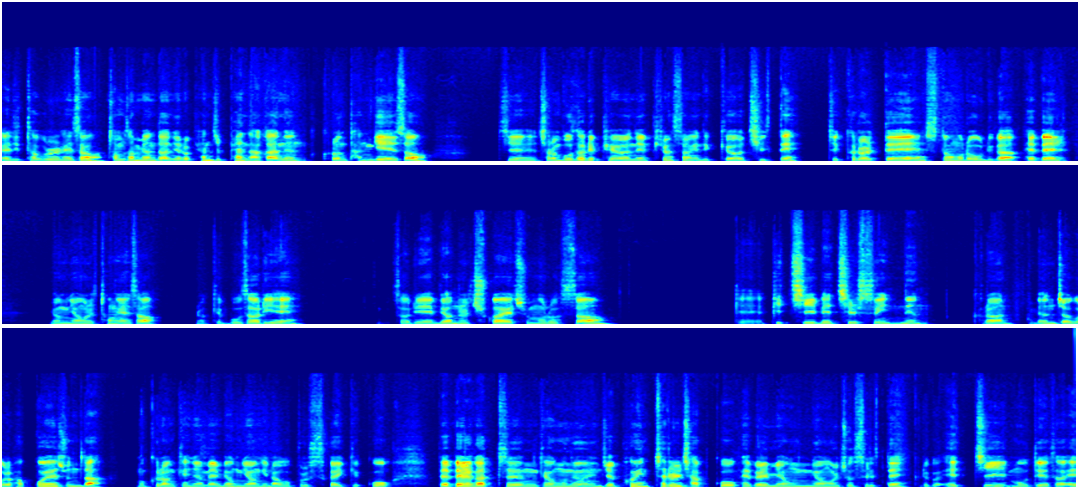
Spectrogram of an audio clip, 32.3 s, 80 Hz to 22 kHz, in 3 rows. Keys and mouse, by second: 11.1 alt+middle click, 14.9 alt+click, 16.4 alt+middle click, 17.0 alt+right click, 25.0 alt+middle click, 25.7 alt+click, 26.5 alt+right click, 27.0 alt+middle click.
